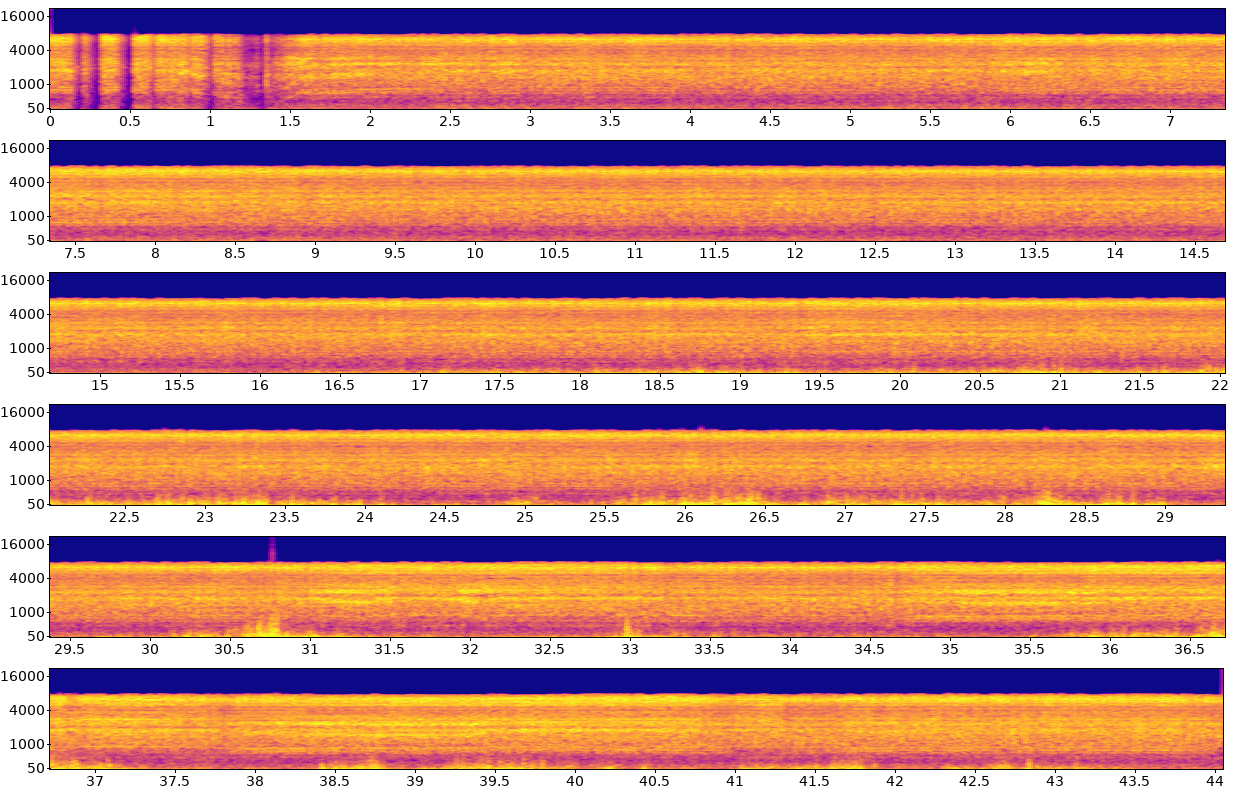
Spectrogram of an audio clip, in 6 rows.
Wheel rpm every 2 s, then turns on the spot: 210, 180, 230, 230, 230, 230, 230, 230, 230, 230, 230, 240, 230, 230, 230, 230, 230, 220, 230, 220, 230, 230.
none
